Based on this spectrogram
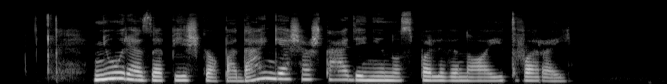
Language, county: Lithuanian, Vilnius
